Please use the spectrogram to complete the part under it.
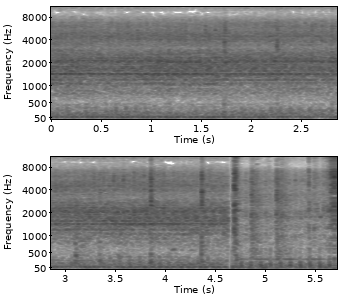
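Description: A bulldozer engine rumbles and clatters nearby.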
